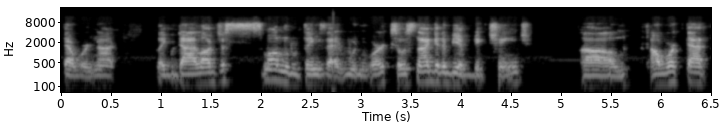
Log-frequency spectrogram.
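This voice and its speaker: A man speaks casually and appreciatively, like a director organizing his cast. His phrasing is hesitant and informal, and his mid-pitched voice comes through muffled, lo-fi call audio. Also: slightly rough. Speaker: student film director running a table read meeting. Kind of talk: casual meeting chat. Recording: dull lo-fi online call audio.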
